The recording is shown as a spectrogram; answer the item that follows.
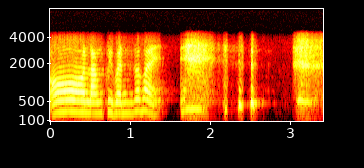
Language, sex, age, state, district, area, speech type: Bodo, female, 18-30, Assam, Udalguri, rural, conversation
